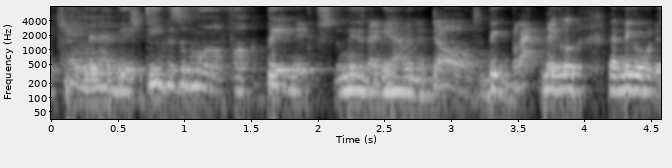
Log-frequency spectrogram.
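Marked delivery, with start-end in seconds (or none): none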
